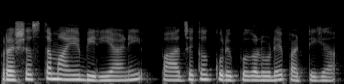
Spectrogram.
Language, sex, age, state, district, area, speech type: Malayalam, female, 45-60, Kerala, Kozhikode, urban, read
